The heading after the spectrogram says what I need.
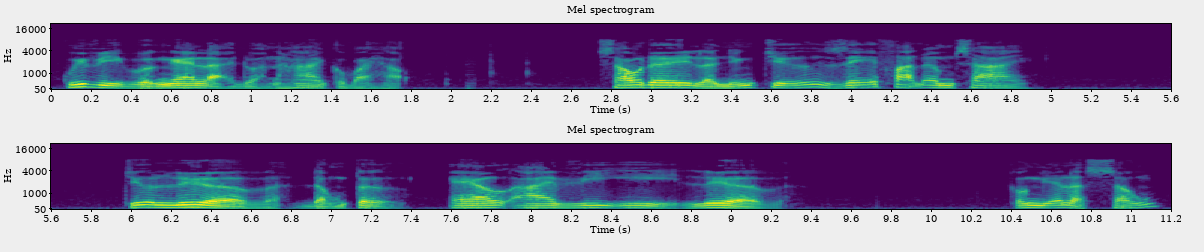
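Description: A man's voice: medium pitch, lively intonation, moderate pace, no echo. A man giving a scripted radio language lesson, explaining word meanings and spelling words out letter by letter. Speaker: language teacher.

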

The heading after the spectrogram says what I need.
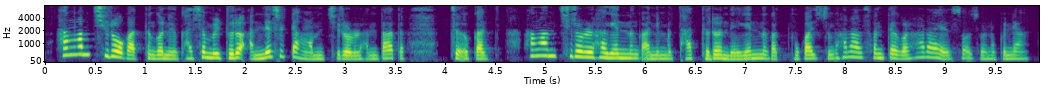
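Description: A woman from North Korea with a North Korean accent, telling her own story in a casual interview in a halting, unpolished, colloquial way. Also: mid-range voice, dry recording.

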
